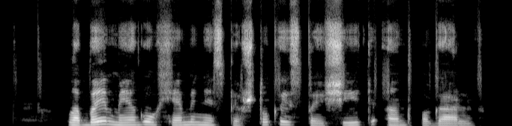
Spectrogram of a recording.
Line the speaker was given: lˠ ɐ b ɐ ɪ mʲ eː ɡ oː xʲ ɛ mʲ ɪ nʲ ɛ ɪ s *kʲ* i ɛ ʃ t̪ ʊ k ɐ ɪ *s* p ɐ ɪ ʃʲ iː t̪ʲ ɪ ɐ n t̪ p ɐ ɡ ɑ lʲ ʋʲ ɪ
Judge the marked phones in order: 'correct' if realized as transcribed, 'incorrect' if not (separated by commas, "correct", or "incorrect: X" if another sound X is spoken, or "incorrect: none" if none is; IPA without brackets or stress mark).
incorrect: pʲ, correct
